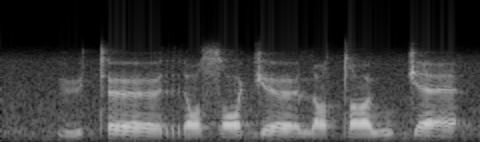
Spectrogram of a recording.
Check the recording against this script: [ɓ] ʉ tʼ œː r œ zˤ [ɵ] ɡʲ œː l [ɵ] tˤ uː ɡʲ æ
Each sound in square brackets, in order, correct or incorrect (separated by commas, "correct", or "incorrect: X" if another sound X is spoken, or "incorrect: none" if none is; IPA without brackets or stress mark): correct, correct, correct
